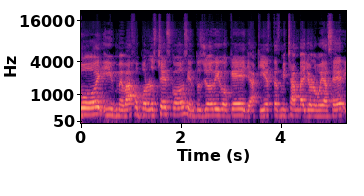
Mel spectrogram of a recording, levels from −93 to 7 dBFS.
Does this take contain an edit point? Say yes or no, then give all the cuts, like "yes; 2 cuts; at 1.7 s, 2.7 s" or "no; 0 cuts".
no; 0 cuts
